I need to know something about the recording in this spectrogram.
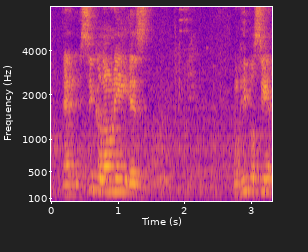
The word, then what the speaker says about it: Ciecalone: So, if you need to remember it, you can think of stick of baloney or sick pony or something like that.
